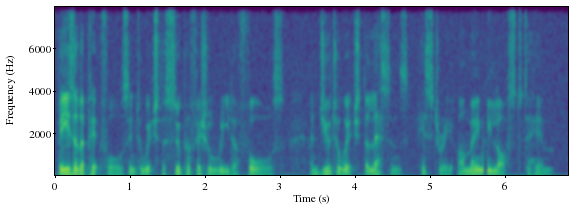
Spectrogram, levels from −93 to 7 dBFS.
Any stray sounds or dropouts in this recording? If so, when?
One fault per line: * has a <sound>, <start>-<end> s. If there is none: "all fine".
* has a dropout, 5.7-5.8 s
